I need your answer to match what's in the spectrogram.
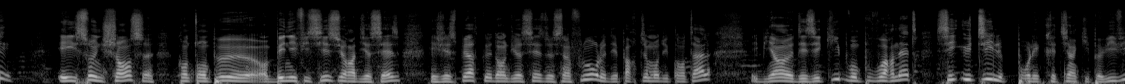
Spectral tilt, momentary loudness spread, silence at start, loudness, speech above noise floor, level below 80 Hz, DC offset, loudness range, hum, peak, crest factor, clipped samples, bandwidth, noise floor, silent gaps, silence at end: -5.5 dB/octave; 8 LU; 0 s; -29 LUFS; 19 dB; -50 dBFS; under 0.1%; 4 LU; none; -12 dBFS; 18 dB; under 0.1%; 14.5 kHz; -48 dBFS; none; 0 s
